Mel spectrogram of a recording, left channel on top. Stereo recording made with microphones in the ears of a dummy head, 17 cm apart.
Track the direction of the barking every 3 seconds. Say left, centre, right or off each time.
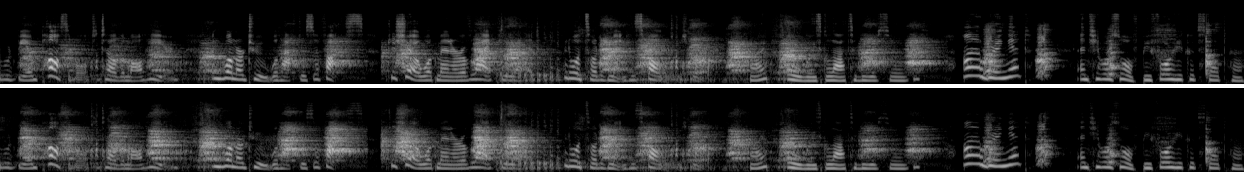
right, right, left, left.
